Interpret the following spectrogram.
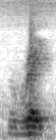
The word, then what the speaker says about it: Ray: Did you just say Ryan? Ray. Okay, Ryan. I'm still trying to pronounce the names right. So how do I pronounce your name? Just say Ray or Raymond.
